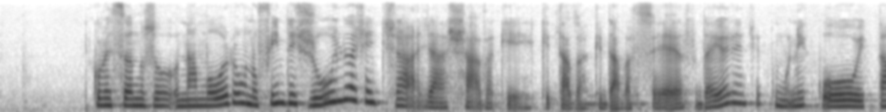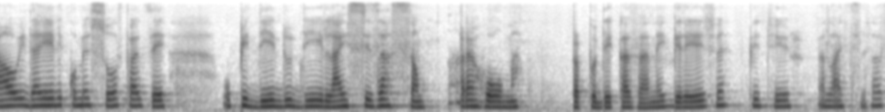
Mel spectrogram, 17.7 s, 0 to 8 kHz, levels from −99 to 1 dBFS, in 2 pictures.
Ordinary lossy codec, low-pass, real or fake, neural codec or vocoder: none; 7.2 kHz; fake; codec, 16 kHz, 2 kbps, FunCodec, trained on Chinese and English, 25 frames a second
